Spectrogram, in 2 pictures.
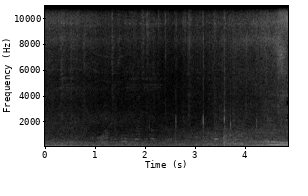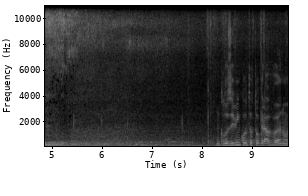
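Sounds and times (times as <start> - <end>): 
city traffic rumbling in São Paulo Brazil: 0.0 - 9.7
vehicle passing with low engine noise in São Paulo: 2.3 - 9.0
speech: 8.4 - 9.7.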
